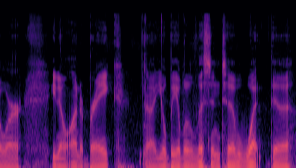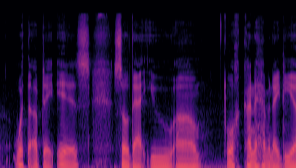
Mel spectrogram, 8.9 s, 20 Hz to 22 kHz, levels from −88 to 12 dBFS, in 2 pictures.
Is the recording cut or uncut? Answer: uncut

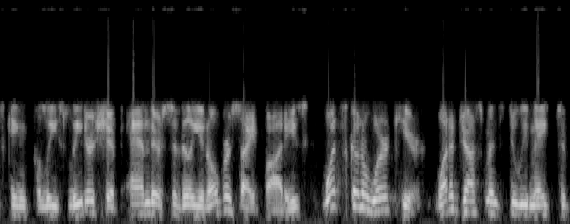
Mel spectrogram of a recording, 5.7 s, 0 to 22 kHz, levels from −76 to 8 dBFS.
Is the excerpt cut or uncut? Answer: cut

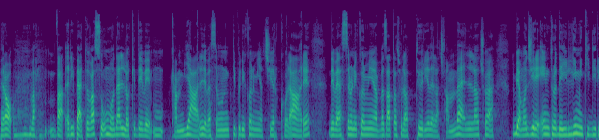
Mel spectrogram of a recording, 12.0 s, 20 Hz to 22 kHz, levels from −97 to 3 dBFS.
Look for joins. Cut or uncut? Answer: uncut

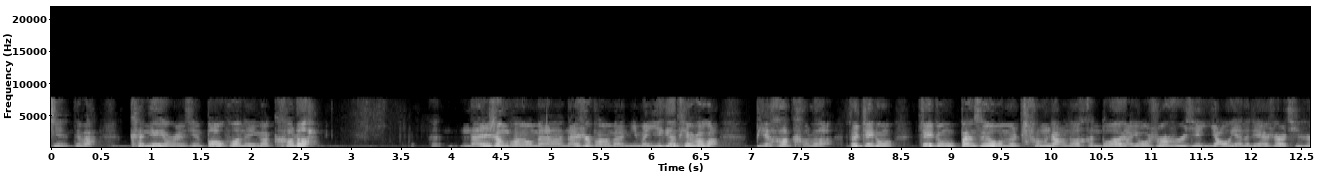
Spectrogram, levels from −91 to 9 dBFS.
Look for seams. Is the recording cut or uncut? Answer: cut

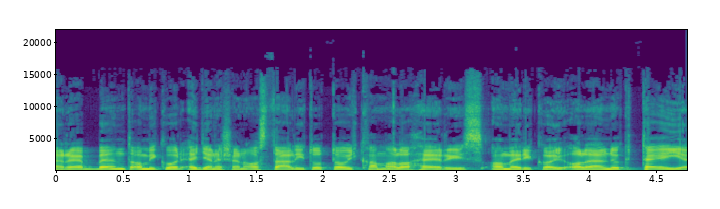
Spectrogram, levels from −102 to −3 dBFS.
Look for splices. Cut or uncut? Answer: uncut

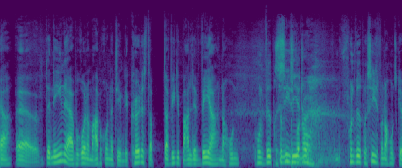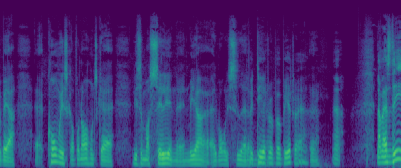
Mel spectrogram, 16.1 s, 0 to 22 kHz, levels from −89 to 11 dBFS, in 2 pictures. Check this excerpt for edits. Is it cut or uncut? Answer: cut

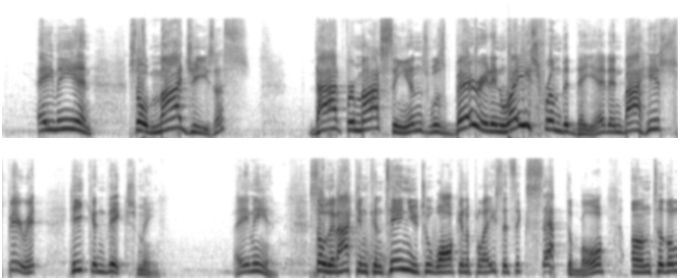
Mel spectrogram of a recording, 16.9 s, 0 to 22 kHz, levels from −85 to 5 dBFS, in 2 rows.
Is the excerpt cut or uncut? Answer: uncut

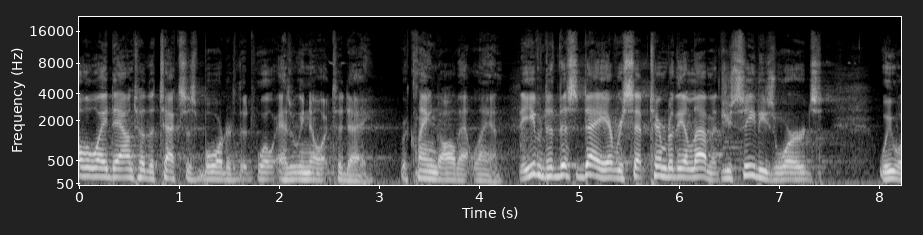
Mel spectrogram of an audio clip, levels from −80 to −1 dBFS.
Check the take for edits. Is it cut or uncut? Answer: cut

